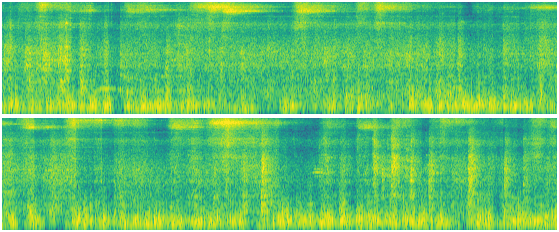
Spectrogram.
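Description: MEMU electric train running at speed, heard from its open doorway: loud steady rumble of wheels on the track with the clickety-clack of rail joints and points.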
